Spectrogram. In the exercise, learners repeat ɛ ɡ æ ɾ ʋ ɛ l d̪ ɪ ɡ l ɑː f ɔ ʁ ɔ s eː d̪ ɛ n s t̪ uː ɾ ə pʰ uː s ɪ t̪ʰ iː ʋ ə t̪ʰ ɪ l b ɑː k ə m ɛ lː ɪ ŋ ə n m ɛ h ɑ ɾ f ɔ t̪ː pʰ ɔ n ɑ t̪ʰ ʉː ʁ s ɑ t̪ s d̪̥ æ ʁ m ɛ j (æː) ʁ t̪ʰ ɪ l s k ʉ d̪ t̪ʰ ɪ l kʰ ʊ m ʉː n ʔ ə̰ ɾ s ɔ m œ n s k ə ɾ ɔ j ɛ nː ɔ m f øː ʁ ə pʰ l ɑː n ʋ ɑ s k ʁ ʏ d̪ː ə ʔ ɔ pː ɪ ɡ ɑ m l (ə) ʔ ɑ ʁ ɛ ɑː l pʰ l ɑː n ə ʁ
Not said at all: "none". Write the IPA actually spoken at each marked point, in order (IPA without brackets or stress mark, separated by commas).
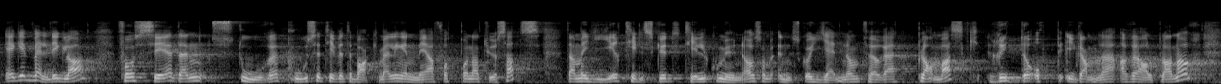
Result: iː, ə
